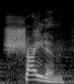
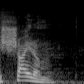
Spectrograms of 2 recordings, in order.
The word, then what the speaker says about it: Shittim: This place is called Shittim, Shittim. I will not pronounce it any other way. I will say Shittim.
